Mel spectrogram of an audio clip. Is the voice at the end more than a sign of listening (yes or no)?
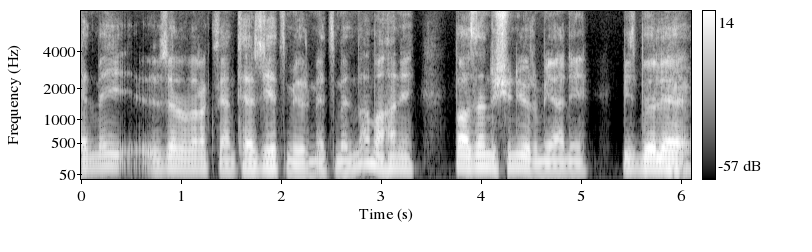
no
